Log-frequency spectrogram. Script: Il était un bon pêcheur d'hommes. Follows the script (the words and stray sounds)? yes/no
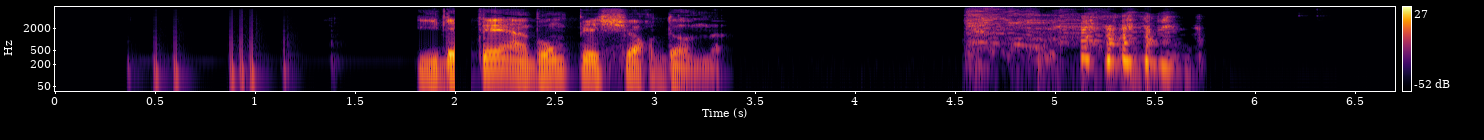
no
